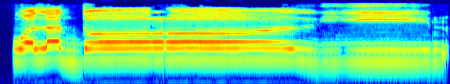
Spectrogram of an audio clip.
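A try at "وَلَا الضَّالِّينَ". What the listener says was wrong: আরেকটা হচ্ছে দ, দ হচ্ছে হেভি, দ, দ একটু লাইট করে দিলে এটা ওয়ালাদ দলিন।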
